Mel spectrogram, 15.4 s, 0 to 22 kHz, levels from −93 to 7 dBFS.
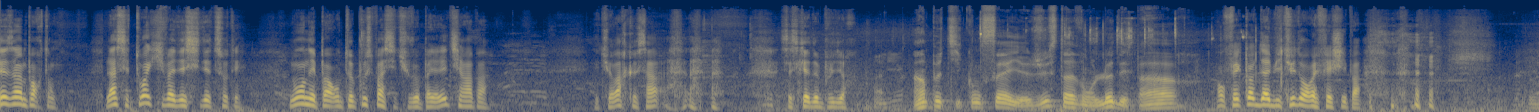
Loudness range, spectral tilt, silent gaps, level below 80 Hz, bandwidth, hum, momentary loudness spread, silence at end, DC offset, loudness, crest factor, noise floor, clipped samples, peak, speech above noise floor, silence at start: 6 LU; -4.5 dB/octave; none; -48 dBFS; 18 kHz; none; 18 LU; 0 s; under 0.1%; -21 LUFS; 22 dB; -47 dBFS; under 0.1%; 0 dBFS; 26 dB; 0 s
